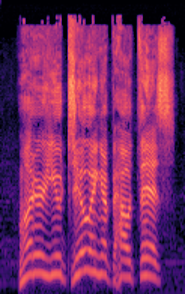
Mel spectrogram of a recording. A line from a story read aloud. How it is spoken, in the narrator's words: shouted, nearly in tears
